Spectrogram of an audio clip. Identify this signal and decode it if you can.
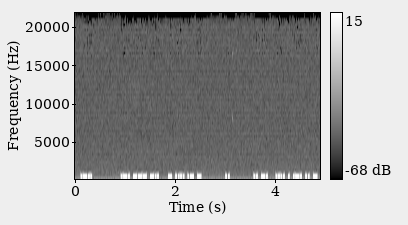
Morse code, heard as a keyed tone, about 50 wpm, 600 Hz. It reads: L ROD THAT I INHERIT
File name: archived / CRSnet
